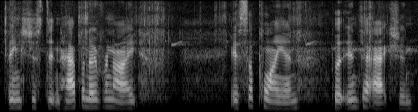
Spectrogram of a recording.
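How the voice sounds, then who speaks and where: A woman's voice: medium pitch, fairly even intonation, unhurried, a bit bright, low-quality recording. A woman in her late forties talking casually and reflectively to viewers as she walks around outside, in a devout, encouraging manner. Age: late 40s. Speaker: homestead vlogger. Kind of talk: casual reflective walk-and-talk vlog. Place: outdoors on a rural property. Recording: outdoor recording with clear background noise.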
